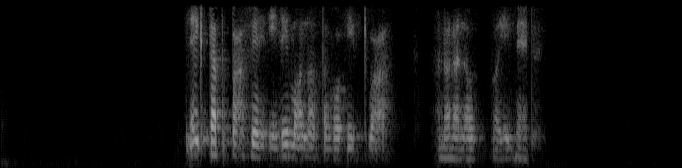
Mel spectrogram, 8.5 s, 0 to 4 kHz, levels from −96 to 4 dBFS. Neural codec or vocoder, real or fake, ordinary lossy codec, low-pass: codec, 16 kHz, 1.1 kbps, Voila-Tokenizer; fake; AAC, 24 kbps; 3.6 kHz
